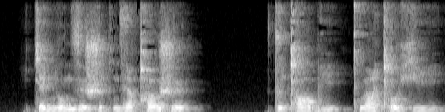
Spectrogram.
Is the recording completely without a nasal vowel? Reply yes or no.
yes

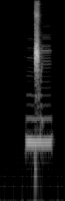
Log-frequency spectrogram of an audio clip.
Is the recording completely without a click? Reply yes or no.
no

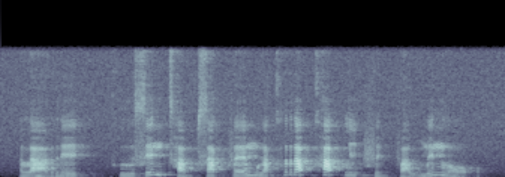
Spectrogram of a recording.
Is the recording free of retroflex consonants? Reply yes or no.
yes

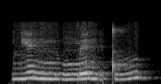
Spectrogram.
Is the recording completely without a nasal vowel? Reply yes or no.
yes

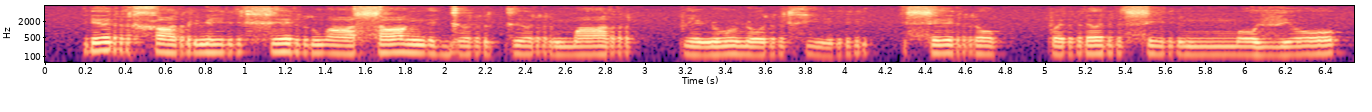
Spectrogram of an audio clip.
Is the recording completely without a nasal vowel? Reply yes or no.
yes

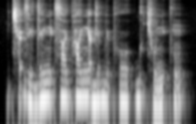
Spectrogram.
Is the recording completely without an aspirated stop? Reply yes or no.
no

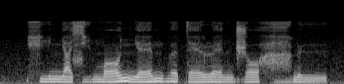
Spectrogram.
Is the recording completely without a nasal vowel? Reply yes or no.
yes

